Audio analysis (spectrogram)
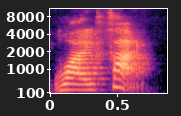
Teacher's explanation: So Wi-Fi have to be the phi, the fallen tone.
